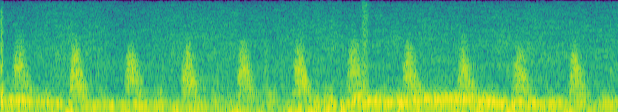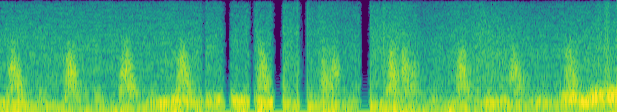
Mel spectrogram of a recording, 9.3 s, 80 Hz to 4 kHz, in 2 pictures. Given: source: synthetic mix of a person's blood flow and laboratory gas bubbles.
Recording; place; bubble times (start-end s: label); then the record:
Doppler ultrasound of blood flow; subclavian vein
0.00-0.07 s: bubbles
From the record:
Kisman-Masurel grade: 112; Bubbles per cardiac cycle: 1 to 2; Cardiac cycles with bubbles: 1 to 10%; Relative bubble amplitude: moderate (0.250 to 0.450); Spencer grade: 1 (occasional bubble signal discernible with the cardiac motion signal, with majority of cardiac periods free of bubbles); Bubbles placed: anywhere in the cardiac cycle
